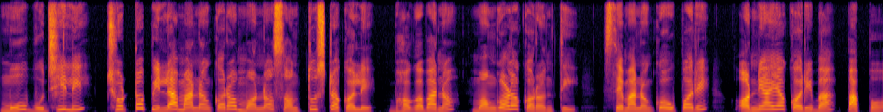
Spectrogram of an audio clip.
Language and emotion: Odia, neutral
